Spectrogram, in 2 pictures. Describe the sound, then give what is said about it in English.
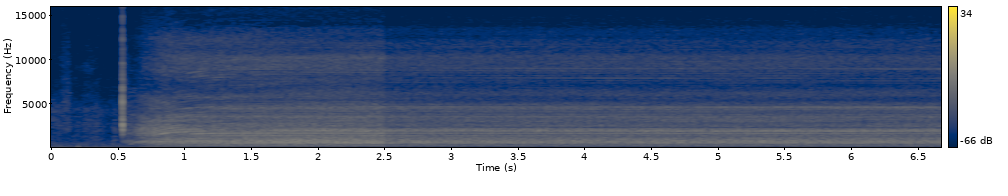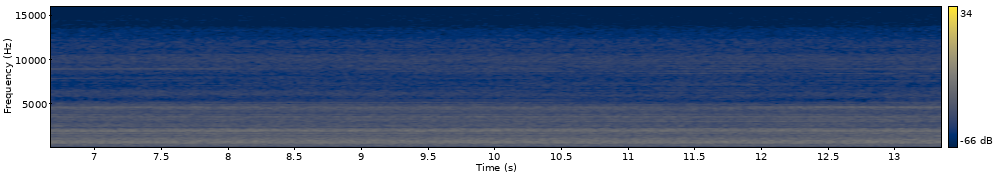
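A heat tool dries and heat-sets paint on a painted leaf, switching on with a click and then blowing a steady, loud whirring drone with a constant whine. It runs alone, with no talk, for about thirteen seconds. “once you're satisfied with your leaf, you're going to go ahead and heat set it.”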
